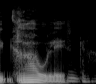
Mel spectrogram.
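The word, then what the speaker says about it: Graule: Oui, mais ça s'écrit pas pareil, parce que comme c'est catalan, le mien de nom, ça, ça se dit Graulé.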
